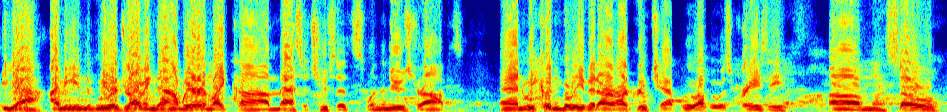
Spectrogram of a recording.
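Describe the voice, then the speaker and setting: A man's voice: lowish voice, little pitch movement, fairly bright tone, poor audio. A man casually interviewing two people waiting in line, upbeat and friendly. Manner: friendly, upbeat, asks quick questions.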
